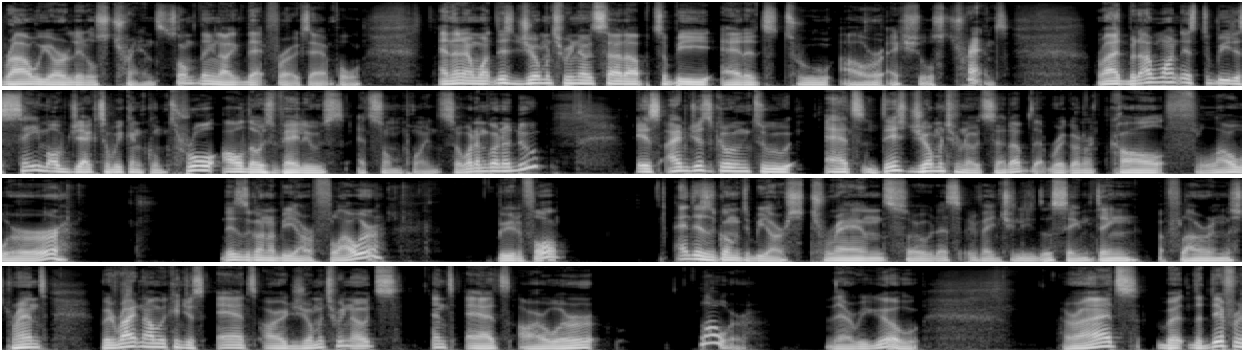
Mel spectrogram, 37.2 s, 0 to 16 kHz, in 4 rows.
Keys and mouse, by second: 0.0 click, 1.5 Tab, 6.2 click, 13.8-14.2 shift+middle drag, 15.2 click, 15.6 ctrl+s, 16.2 middle click, 17.1-19.3 drag, 20.3-21.5 drag, 22.1 ctrl+s, 23.0 click, 24.0-24.3 shift+middle drag, 29.4-30.2 drag, 30.7-33.1 drag, 36.8 shift+a.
